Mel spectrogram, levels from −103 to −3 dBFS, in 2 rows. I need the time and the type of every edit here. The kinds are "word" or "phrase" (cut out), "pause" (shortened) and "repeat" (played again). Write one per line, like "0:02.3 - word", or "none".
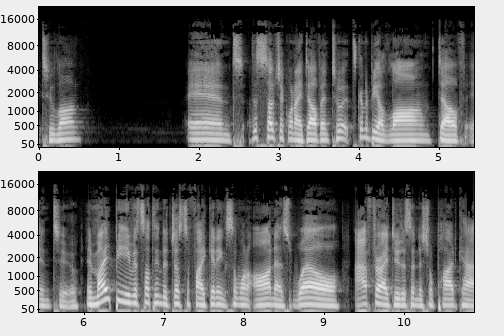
0:02.6 - word
0:06.0 - pause
0:09.3 - pause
